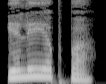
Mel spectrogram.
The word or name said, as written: ಎಲೆಯಪ್ಪ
